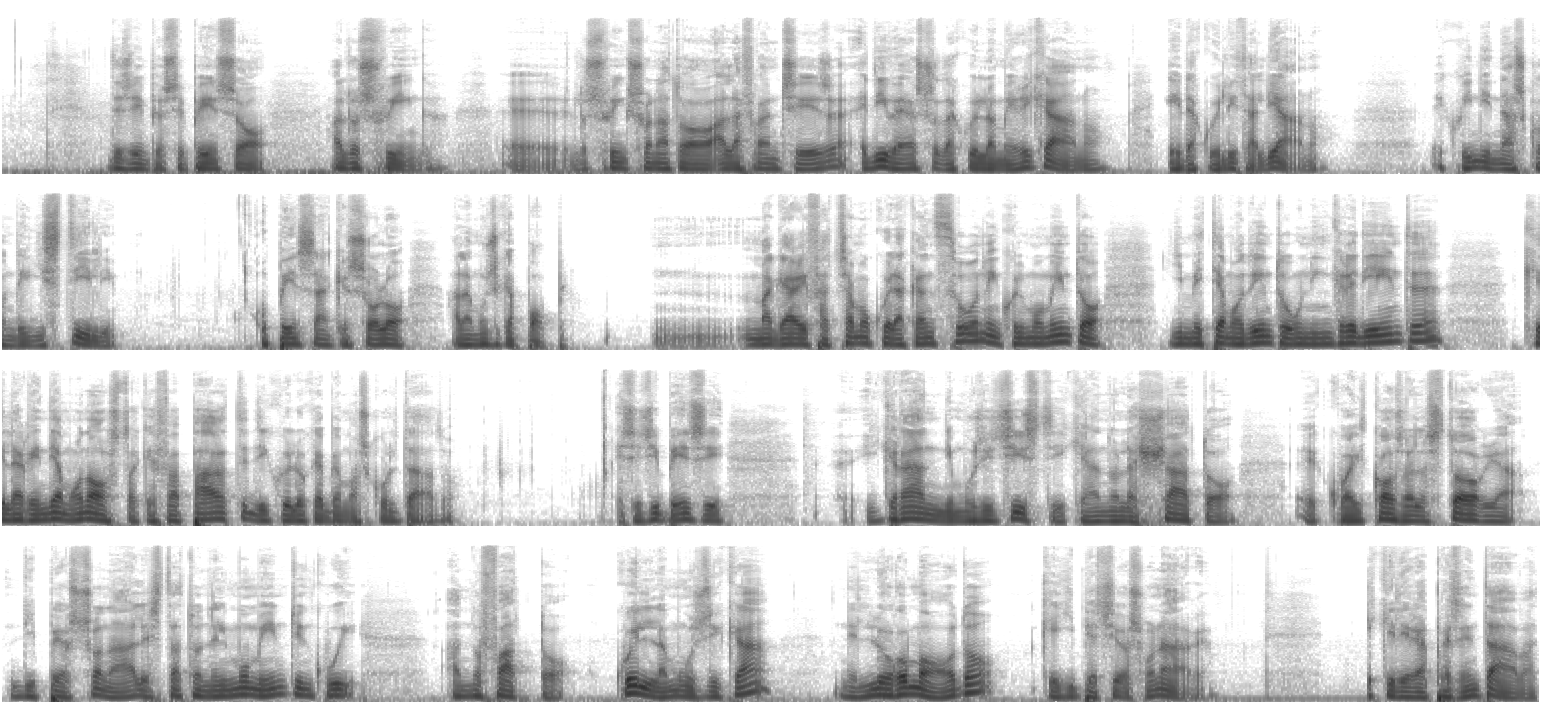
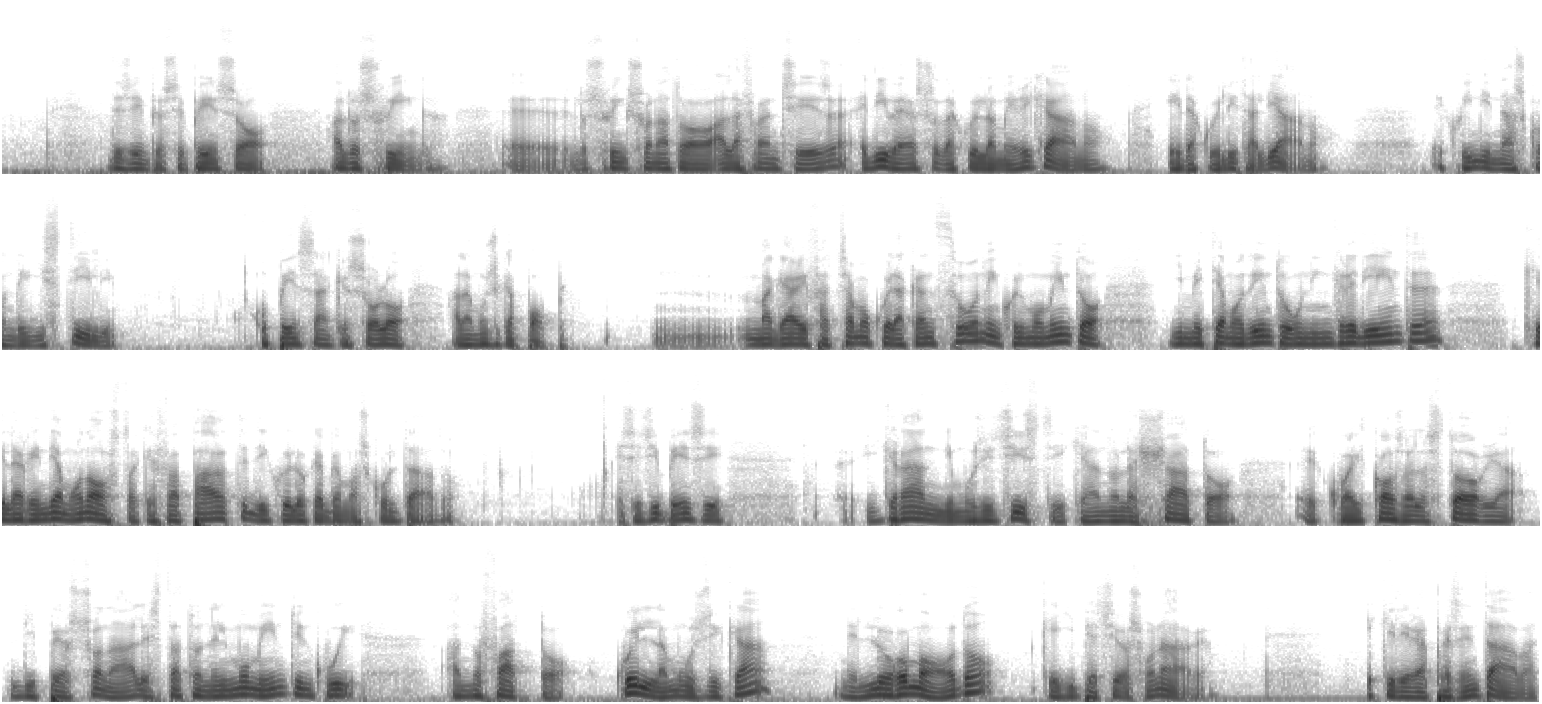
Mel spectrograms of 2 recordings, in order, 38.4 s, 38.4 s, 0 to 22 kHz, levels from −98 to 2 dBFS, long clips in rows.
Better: first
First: none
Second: muffled; very; fading above 2 kHz

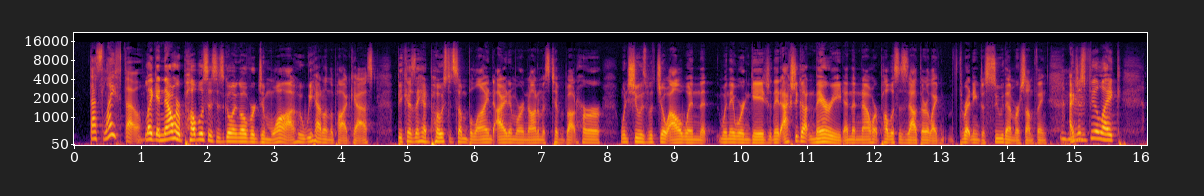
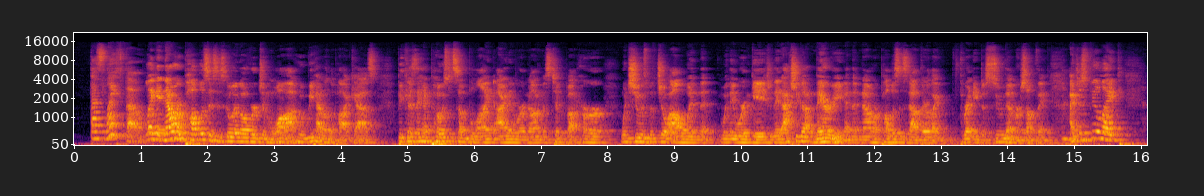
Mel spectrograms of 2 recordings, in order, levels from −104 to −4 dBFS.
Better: first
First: none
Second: room echo; slight; dies away in 0.5 s // off-mic speech; far

